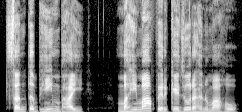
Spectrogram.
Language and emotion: Sindhi, neutral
